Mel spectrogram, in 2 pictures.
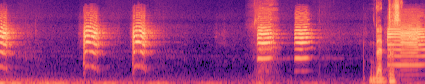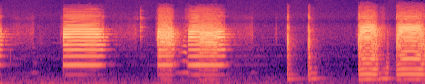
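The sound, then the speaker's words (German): A warning siren test tone sounds in a series of short, squawking bursts that sound almost like a honking bird, repeated irregularly, with a brief spoken word in between. “Also, das klingt ja fast wie ein Vogel.”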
